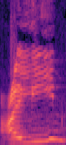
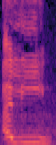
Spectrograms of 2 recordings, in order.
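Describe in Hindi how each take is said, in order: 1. इसकी शुरुआत गहरी हलक़ वाली ऐन की आवाज़ से होती है। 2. इसकी शुरुआत सादे हमज़ा की आवाज़ से होती है। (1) "आइन की जगह" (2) "हमजा"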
